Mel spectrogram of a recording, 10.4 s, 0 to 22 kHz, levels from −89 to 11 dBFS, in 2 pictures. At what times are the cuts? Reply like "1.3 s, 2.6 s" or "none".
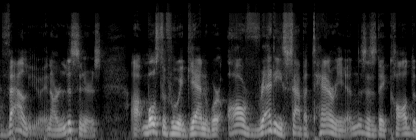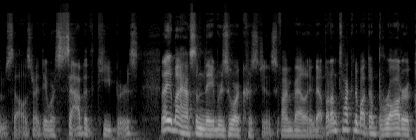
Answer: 7.2 s, 8.7 s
